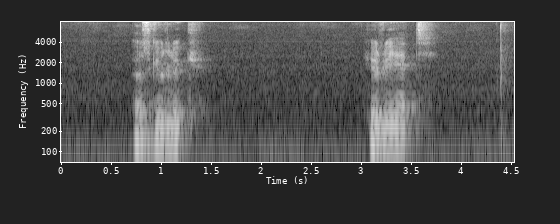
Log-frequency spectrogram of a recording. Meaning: 1. freedom, liberty 2. emancipation
- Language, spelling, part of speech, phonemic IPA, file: Turkish, hürriyet, noun, /hyɾ.ɾiˈjet/, Tr tr hürriyet.ogg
